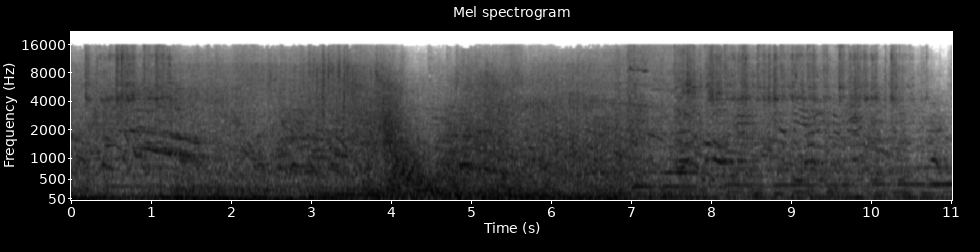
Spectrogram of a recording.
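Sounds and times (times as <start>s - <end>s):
flamethrower fire rushing: 0.0s - 7.9s
film score music: 0.0s - 11.0s.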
